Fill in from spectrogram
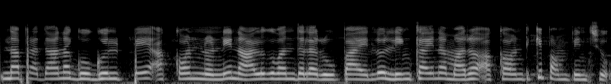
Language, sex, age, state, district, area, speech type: Telugu, female, 18-30, Telangana, Mahbubnagar, urban, read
